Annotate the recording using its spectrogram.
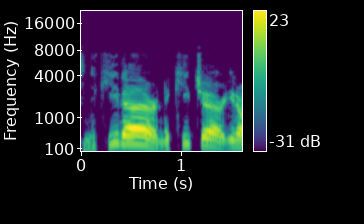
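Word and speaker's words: Nikica: his first name Nika Nikita right but it's not spelled it's spelled in an unusual way and i n i k i c a Nikita yes okay because I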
